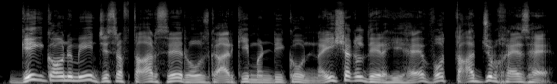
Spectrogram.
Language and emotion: Urdu, surprised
